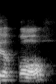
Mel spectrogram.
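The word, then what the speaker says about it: قاف: How do you say qaf? When we put the extreme back of the tongue, extreme as far as you can. You know the uvula, the little piece of the flesh or the tongue.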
